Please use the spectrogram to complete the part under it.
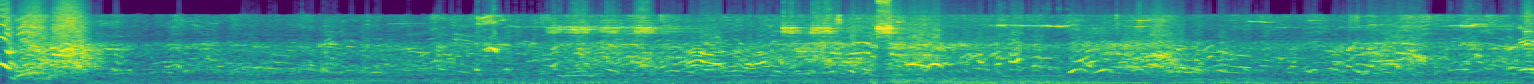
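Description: A crowd of men chants and talks loudly outdoors.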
